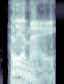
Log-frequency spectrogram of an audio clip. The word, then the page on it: haere mai: British English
